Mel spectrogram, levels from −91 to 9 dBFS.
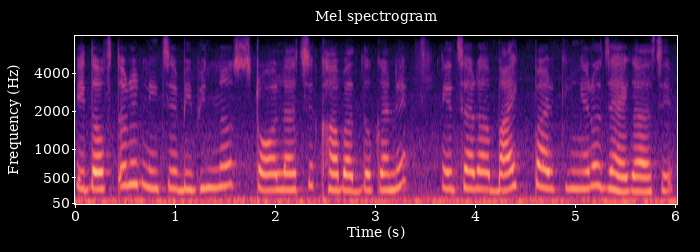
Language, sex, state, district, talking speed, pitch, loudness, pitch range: Bengali, female, West Bengal, Kolkata, 160 wpm, 300 Hz, -17 LUFS, 285-320 Hz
